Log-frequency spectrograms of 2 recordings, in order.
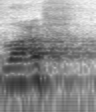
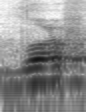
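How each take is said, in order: First: The first vowel is an open a sound. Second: The first vowel is a rounded u sound. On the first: This is the reading of the Banu Tamim dialect. "ضعف لغة بني تميم" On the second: This is the reading of the Quraysh dialect. "قريش يقرؤون بالضم أو ينطقون بالضم، ضعف هذه لغة قريش"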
